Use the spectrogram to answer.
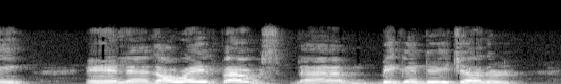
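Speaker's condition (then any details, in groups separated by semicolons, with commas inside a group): Cerebral palsy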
